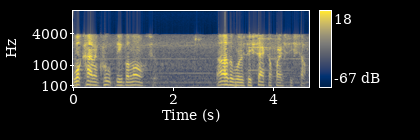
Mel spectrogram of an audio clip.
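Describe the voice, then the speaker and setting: With an American accent and a fairly high pitch, a man talks over noticeable background noise. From Philadelphia, US. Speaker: online talk show host. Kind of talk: spiritual monologue. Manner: repetitive, conversational.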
